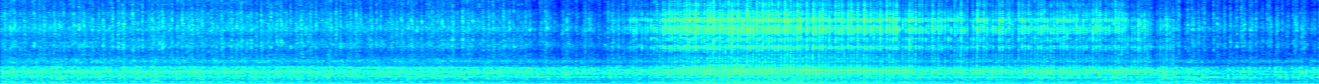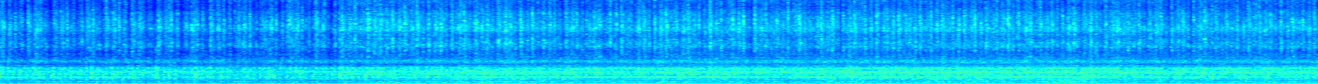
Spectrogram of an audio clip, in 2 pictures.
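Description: Biplane's piston engine and propeller running at low taxi power, a steady low drone, with a few seconds of stronger hiss about eight seconds in.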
